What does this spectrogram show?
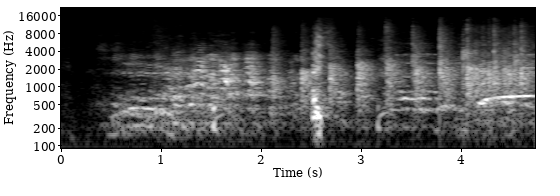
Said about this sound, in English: wait, why is everyone clapping for? I don't understand.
